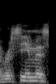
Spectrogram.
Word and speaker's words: Racimus: Yeah, Racimus is the correct pronunciation.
